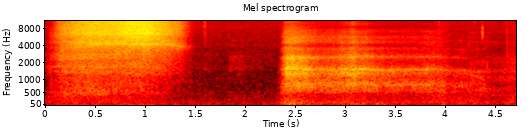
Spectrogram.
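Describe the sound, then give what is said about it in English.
A slow deep breath, heard as two long, airy breathing sounds separated by a short pause, faint and alone with no speech. “Just take a deep breath.”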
